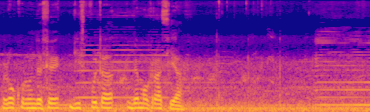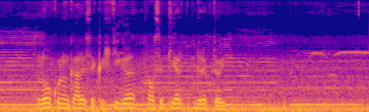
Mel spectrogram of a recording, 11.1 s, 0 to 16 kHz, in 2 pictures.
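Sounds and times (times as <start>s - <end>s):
street and crowd noise: 0.0s - 11.0s
horn holding low note: 4.7s - 10.8s.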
